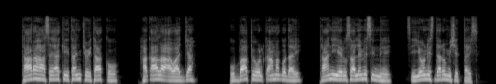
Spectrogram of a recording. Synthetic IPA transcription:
t̪aːɾɐhaːsɐjaːkiːt̪ɐnt͡ʃːɔjt̪aːkːɔ | hɐkʼaːlaːɐwaːd͡ʒːɐ | ʔʊbːaːpːɛwɔlkʼːaːmɐɡɔd̪ɐj | t̪aːnɪjɛɾʊsaːlɛmɛsɪnːɛ | t͡sʼɪjo̞ːnɛs̬d̪ɐɾɔmɪʃɛt̪ːɐjs

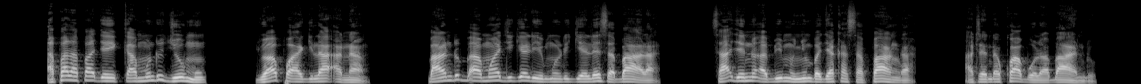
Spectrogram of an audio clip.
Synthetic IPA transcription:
a̰palapaɟaikamunduɟumu | ɟwapwaɡilaʔa̰na | bandubamwaɟiɡalimuliɡɛlɛsabala̰ | saɟɛnuabimuɲumbaɟakasapaŋɡa̰ | a̰tɛndakwabɔlabandṵ

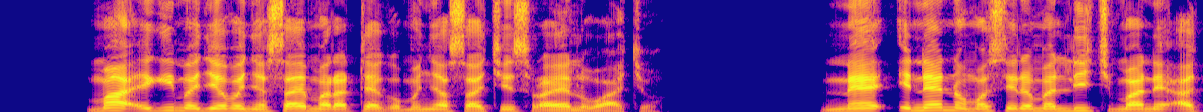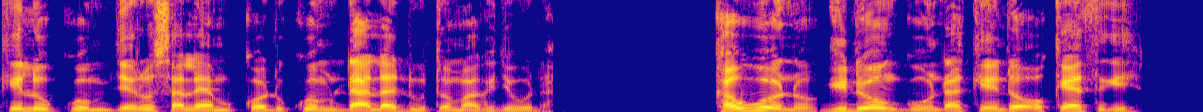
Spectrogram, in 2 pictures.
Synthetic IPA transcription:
maʔeɡimad͡ʒvaɲasaemaɾatɛɡɔmaɲasat͡ʃɪsɾa̰ɛlwat͡ʃɔ̰ | nɛʔɪnɛnɔmasɪɾɛmalit͡ʃmanɛʔakelokwomd͡ʒeɾusalɛmkɔdkwomdaladutomaɡd͡ʒʊda̰ | kawonoɡɪdoŋɡʊndakendoɔkɛt̪ɡɪ

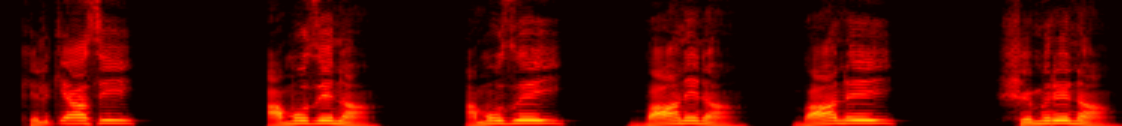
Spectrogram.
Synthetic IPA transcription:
kɪlkʼːɪjaːsɪ | ɐmɔzɛna̰ː | ʔɐ̰mɔzɛj | baːnɛna̰ː | baːnɛj | ʃɛmɪɾɛna̰ː

